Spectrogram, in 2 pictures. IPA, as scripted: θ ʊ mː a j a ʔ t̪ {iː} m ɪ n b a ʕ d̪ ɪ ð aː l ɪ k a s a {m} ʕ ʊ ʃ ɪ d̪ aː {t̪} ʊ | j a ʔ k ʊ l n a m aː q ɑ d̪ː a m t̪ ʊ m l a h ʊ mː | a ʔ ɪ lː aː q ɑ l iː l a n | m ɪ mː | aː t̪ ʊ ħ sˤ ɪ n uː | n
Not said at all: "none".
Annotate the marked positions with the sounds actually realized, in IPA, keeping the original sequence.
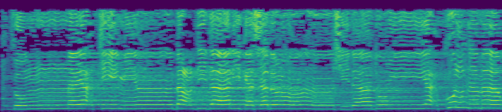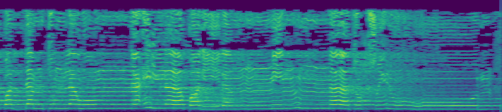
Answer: iː, b, d̪

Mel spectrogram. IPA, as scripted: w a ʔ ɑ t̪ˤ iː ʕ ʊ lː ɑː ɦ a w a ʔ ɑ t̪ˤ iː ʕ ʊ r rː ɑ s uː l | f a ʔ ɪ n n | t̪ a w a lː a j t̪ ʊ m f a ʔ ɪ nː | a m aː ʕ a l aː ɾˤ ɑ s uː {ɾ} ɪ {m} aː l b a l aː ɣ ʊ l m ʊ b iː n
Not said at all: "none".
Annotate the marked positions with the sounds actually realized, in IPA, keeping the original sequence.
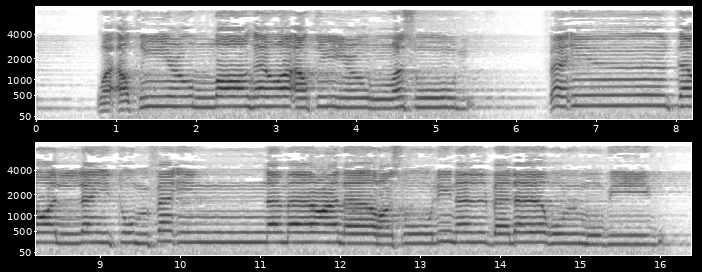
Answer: l, n

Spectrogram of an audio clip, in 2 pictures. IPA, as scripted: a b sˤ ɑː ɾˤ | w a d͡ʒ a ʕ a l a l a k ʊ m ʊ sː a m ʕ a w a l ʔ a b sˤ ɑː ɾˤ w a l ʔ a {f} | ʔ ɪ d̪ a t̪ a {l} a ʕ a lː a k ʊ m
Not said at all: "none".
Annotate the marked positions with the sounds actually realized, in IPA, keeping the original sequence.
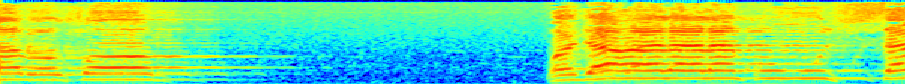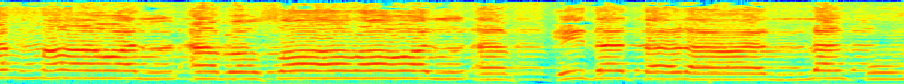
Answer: f, l

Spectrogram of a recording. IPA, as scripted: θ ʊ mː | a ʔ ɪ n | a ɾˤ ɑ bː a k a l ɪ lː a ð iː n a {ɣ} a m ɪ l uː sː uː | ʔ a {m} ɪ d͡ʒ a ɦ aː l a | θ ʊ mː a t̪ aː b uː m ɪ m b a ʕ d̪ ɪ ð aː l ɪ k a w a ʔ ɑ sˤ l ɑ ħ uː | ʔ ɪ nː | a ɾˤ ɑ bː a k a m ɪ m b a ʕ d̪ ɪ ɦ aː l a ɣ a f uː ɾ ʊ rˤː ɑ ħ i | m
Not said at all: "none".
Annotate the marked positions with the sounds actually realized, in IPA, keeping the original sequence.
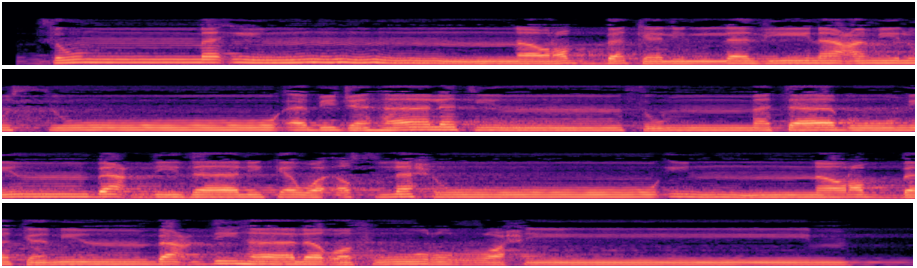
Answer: ʕ, b

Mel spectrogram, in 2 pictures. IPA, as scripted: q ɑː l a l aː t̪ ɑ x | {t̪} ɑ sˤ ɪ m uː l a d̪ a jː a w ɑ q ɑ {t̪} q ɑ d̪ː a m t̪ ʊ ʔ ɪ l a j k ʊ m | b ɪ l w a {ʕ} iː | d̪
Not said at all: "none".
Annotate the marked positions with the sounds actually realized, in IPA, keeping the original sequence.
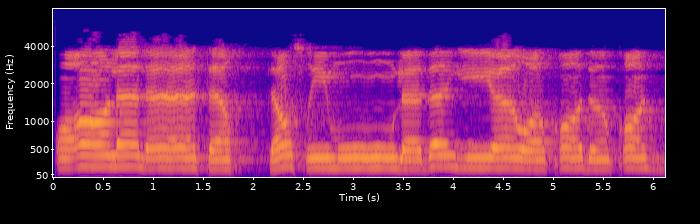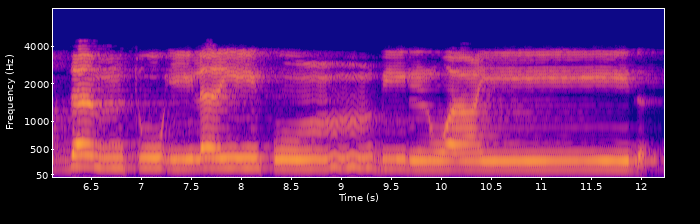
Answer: t̪, d̪, ʕ

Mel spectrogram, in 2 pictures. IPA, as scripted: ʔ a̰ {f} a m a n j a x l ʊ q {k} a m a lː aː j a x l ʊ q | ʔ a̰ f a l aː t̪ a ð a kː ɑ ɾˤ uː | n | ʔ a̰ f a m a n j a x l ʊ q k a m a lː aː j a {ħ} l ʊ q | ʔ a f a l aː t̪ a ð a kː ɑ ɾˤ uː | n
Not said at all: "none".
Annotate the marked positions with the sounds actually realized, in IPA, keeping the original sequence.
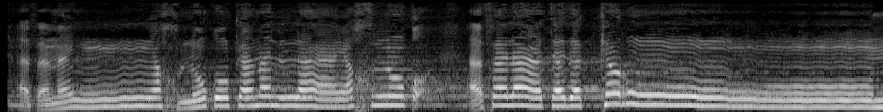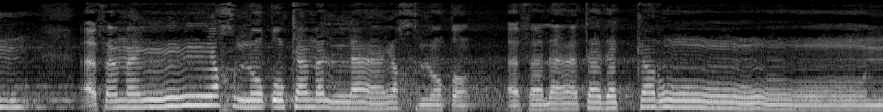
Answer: f, k, x

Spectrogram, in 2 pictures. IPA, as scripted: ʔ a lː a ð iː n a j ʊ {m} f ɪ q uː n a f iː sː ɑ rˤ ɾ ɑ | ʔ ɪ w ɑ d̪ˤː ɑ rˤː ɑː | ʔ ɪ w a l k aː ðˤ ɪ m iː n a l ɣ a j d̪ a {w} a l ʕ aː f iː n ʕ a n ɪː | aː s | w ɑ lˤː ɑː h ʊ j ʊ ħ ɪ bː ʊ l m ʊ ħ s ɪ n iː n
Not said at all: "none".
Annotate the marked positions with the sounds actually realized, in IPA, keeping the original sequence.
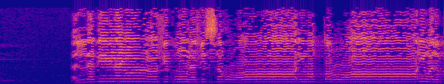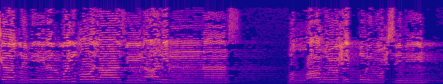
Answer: n, w

